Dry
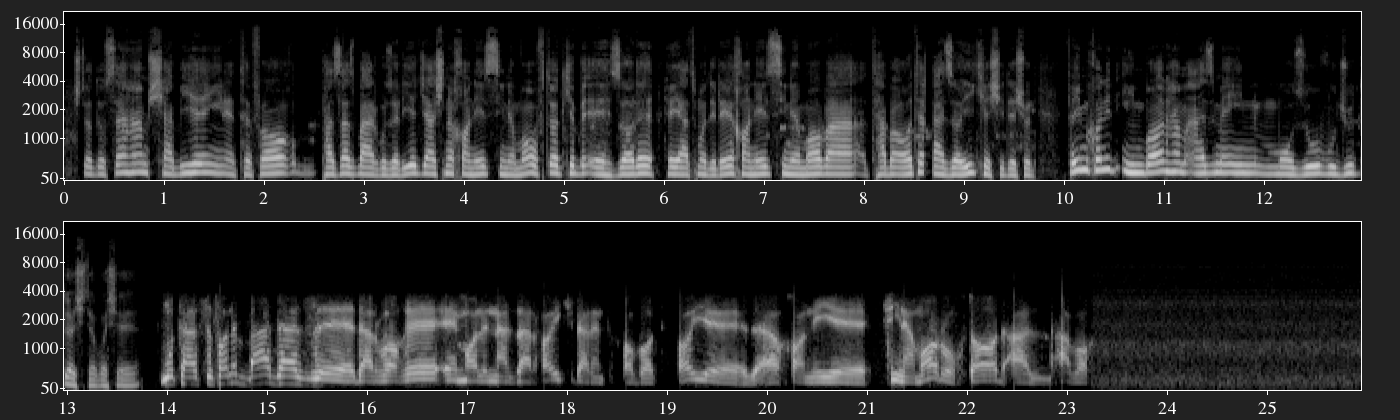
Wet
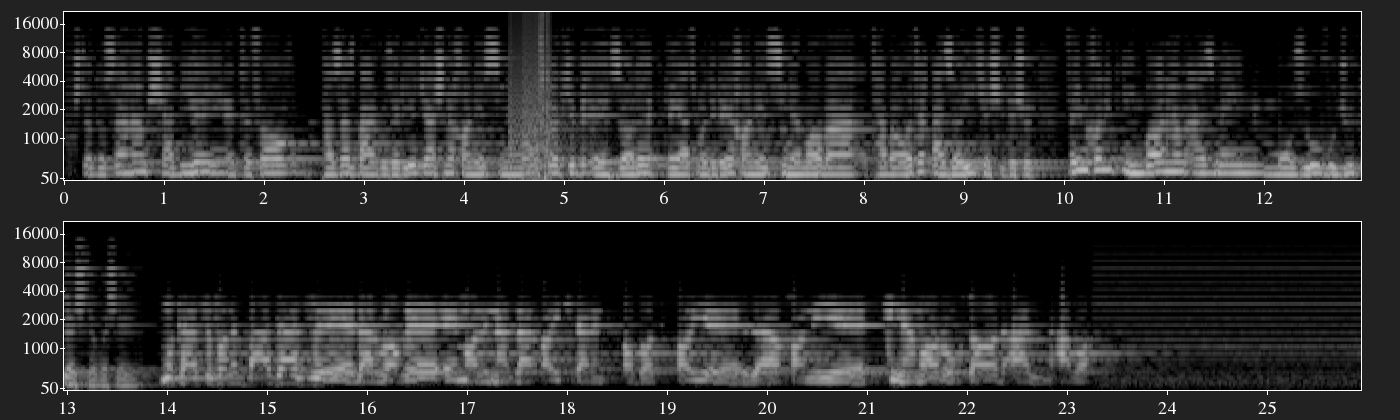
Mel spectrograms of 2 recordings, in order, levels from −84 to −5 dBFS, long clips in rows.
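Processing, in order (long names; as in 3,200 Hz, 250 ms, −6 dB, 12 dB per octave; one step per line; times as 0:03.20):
every partial snapped to a pitch grid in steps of 3 semitones
0:04.43–0:04.86: comparator with hysteresis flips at −39 dBFS
feedback delay network reverb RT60 2 s, low-frequency decay 0.8×, high-frequency decay 0.35×, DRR 11.5 dB
level −4.5 dB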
